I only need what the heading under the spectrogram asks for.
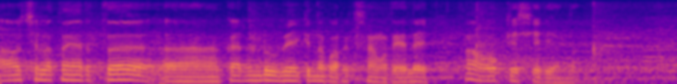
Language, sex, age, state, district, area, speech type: Malayalam, male, 18-30, Kerala, Idukki, rural, spontaneous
